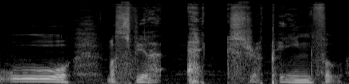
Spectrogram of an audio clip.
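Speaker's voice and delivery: hissed mock sympathy; the villain whispering close to Stark's ear; gloating whisper. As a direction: whisper the cruelty with pleasure. Sirik gloats.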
